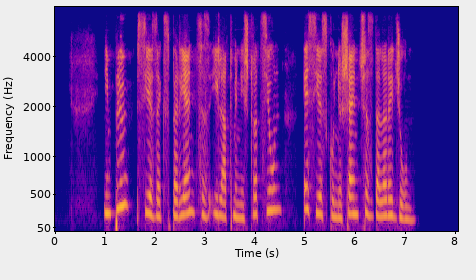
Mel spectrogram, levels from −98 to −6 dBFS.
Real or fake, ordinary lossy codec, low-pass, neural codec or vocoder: fake; Opus, 64 kbps; 7.2 kHz; codec, 16 kHz, 16 kbps, FunCodec, trained on LibriTTS, 50 frames a second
